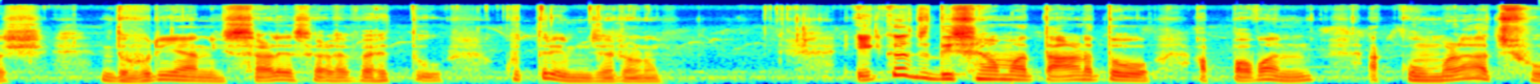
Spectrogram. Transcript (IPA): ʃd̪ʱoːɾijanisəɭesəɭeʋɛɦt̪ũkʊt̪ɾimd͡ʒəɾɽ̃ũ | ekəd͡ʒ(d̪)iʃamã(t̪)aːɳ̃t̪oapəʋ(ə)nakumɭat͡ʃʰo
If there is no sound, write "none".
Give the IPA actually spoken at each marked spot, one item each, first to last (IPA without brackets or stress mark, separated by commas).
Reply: d̪, t̪, ə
